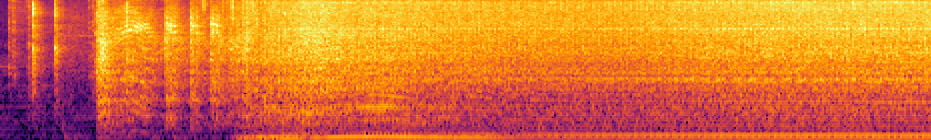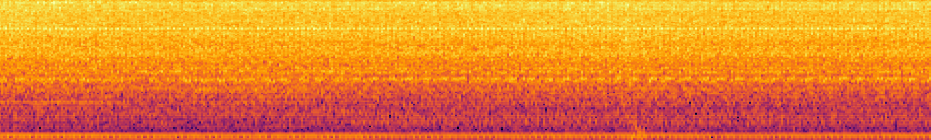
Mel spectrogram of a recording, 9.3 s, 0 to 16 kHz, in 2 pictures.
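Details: Maserati Ghibli SQ4 at 70K miles, functional test start after serpentine belt work. Brief crank, quick catch and a flare of revs, then it settles to a smooth, even idle with no squeal or chirp: normal start and idle.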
